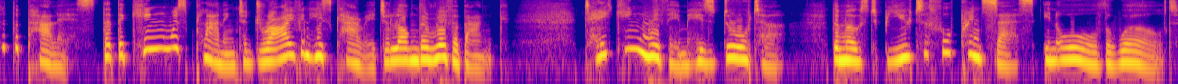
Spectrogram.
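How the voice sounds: A woman with a slightly mellow tone talks at medium pitch and a fairly slow pace, using big pitch swings in a dry, close sound with no echo.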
